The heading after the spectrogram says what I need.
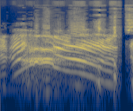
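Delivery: high, loud monster scream. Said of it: "And then the monster scream, go".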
